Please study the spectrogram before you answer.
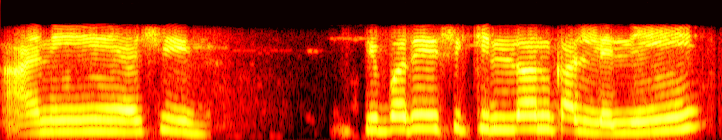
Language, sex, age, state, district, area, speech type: Goan Konkani, female, 30-45, Goa, Murmgao, rural, conversation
